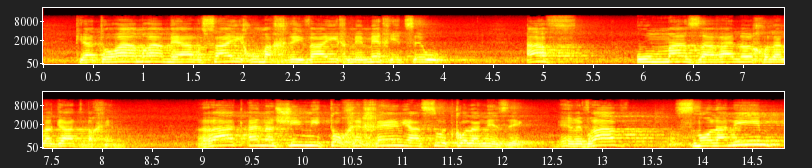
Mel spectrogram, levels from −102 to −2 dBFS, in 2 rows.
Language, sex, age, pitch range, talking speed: Hebrew, male, 50-69, 180-240 Hz, 95 wpm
